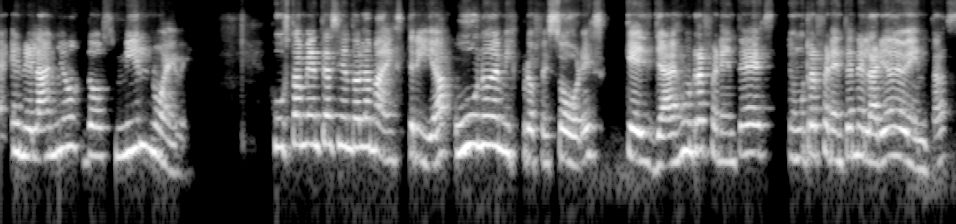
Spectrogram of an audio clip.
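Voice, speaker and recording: In a Venezuelan accent, a woman with a high pitch speaks at a moderate pace with lively intonation. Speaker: personal branding consultant. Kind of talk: interview.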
